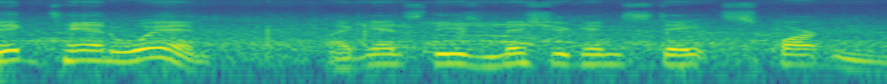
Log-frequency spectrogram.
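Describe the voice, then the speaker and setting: Noticeable background noise runs through the clip. Over it, a man talks at a moderate pace, his pitch varying in an ordinary way. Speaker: play-by-play sports commentator. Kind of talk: live sports commentary. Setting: stadium broadcast booth.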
